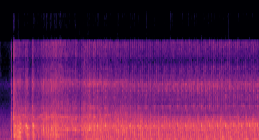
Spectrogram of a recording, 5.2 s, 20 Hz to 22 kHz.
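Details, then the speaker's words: Toyota HiAce 2KD diesel: hard starting with a few uneven bursts, then a sharp, regular knock and misfire at idle. Faulty injectors are suspected (possibly valves), and a cylinder balance test follows. "kasi itong sasakyan na ay palyado tsaka naking yung tunog so suspetsa natin baka injector yung may diperensya"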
